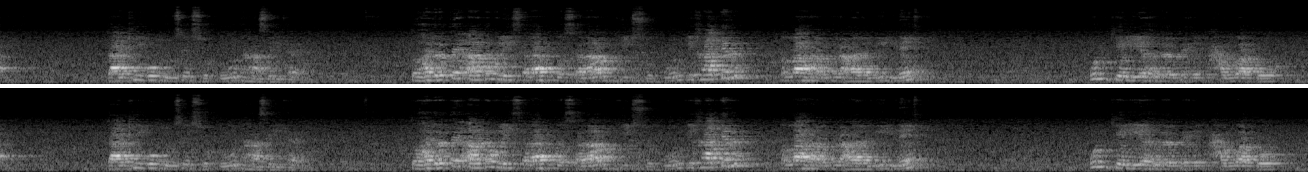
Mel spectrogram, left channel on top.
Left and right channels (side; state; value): both; normal; correlation 0.58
